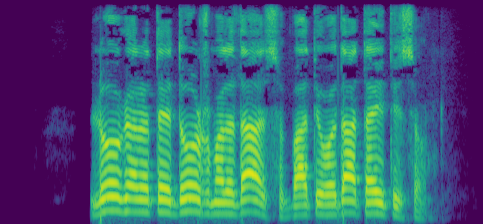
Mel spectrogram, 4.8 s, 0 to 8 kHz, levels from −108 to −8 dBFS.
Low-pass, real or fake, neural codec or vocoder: 7.2 kHz; real; none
